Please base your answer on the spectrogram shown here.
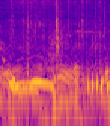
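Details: Pigeon kept by a breeder in Bangladesh: smooth low cooing notes gliding and wavering, then a run of five short pulsed coos near the end, with faint speech in the background.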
